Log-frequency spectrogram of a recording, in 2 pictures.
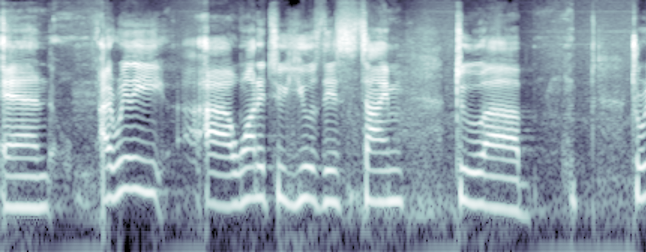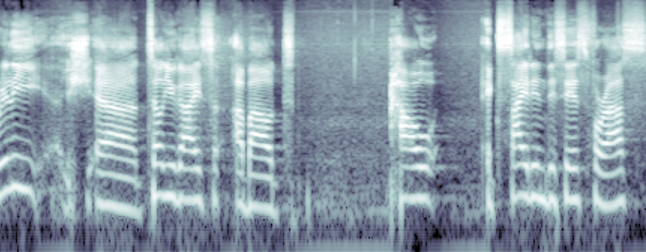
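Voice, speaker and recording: Speaking very slowly with a Spanish accent, a man uses a high pitch, fairly even intonation and very even loudness, leaving long, frequent pauses. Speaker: university official. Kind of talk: ceremony speech. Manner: halting.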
